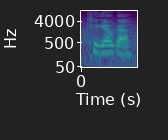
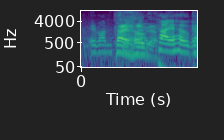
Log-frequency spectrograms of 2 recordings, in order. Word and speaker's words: Cuyahoga: And lane 8, Savannah Cosin from Cuyahoga. Cuyahoga, thank you.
